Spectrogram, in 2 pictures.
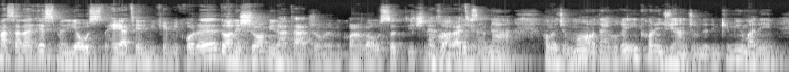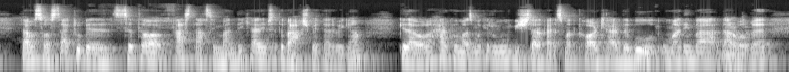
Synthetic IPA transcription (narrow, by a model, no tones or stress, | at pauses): mæsælænʔesmejeoshe̞jæt̪ʰelmiːcʰemiːxo̞ɾed̪ɒːne̞ʃuɡɑmmiːɾænt̪ʰæɾd͡ʒome̞miːkʰonænvæost̪ɒːd̪hiːt͡ʃʰnezɒːɾætd̪oosenæ | hɒːmed͡ʒɒːnmɒːd̪æɾvɒːɣeʔinkʰɒːɾoind͡ʒuɾiænd͡ʒɒːmd̪ɒːd̪iːmcʰe̞mijumæd̪iːm | d̪̥æɾvɒːɣesɒːst̪ækʰɾobe̞se̞t̪ʰɒfæ̰st̪ʰːæxsiːmbænd̪iːcʰæɾd̪iːmse̞t̪ʰɒbæxʃbe̞ht̪ʰæɾbe̞ɟæm | cʰe̞d̪æɾvɒːɣeɦæɾkʰo̞d̪umæzmɒːcʰe̞ɾuːjeunbiːʃt̪æɾesmæt̪kʰɒːɾcʰæɾd̪e̞bud̪uːmæd̪iːmvæd̪æɾvɒːɣe̞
